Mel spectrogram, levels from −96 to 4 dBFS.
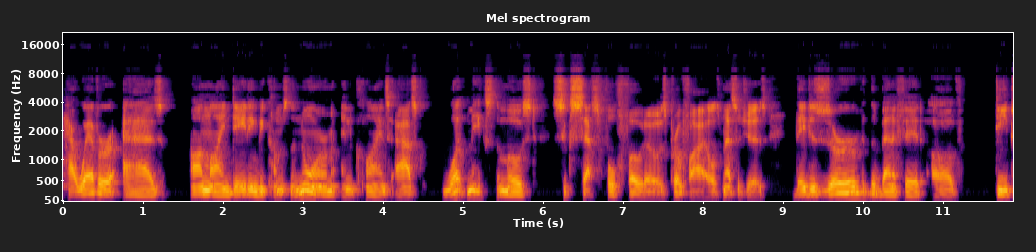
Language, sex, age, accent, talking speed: English, male, 40-59, American, 120 wpm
